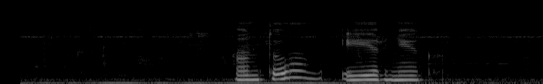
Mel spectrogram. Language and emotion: Russian, sad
